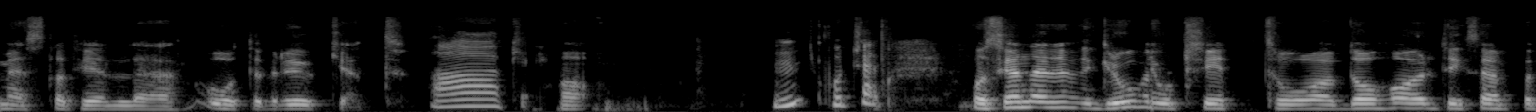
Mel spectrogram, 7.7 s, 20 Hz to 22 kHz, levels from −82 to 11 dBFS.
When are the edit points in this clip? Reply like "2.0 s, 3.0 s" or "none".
2.1 s, 4.0 s, 5.8 s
